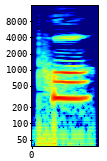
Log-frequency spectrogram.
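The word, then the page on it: po: tone 1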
